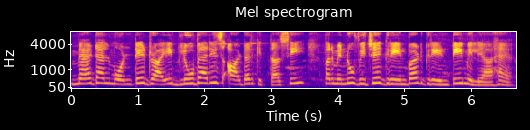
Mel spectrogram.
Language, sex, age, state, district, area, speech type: Punjabi, female, 30-45, Punjab, Kapurthala, urban, read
